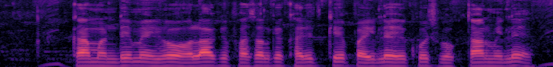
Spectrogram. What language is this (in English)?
Bhojpuri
